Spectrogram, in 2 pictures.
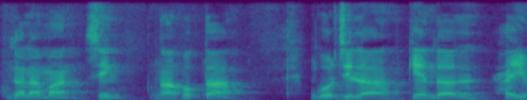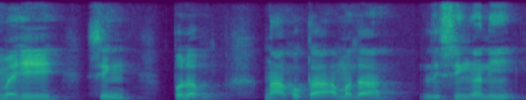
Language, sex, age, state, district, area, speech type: Manipuri, male, 18-30, Manipur, Tengnoupal, rural, spontaneous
